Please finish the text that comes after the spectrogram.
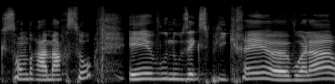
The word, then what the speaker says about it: Marcaud: Sophie Marceau, Sandra Marceau, ça s'écrit MARCAUD, donc ce n'est pas pareil, donc Sandra Marceau, et vous nous expliquerez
